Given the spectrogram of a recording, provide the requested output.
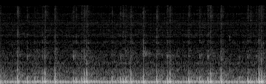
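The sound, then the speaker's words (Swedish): An old car engine, just started using the choke, idles steadily, a low rumbling drone with rapid, uneven mechanical ticking and clatter pulsing through it, with no voices. “Lättare att starta den här än vad det är på andra bilar.”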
